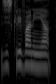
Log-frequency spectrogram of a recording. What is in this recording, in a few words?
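"s'iscrivania", female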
